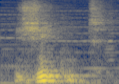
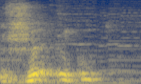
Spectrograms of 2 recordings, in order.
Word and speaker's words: j'écoute: J'écoute. Donc je écoute, pero j'écoute.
